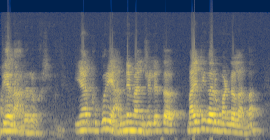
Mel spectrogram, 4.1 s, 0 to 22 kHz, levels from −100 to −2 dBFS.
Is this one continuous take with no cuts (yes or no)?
no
